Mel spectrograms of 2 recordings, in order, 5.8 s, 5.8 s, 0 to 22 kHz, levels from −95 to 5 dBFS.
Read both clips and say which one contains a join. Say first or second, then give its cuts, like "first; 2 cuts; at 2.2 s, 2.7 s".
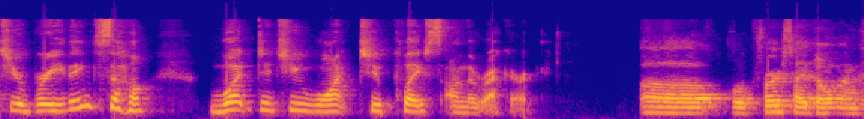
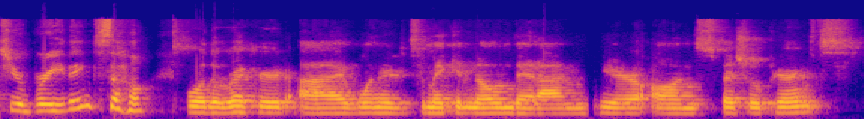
second; 1 cut; at 1.1 s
